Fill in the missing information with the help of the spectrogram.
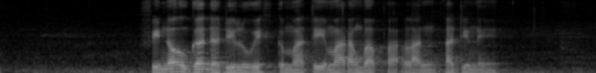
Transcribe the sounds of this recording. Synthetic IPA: finouɡadadiluwɪhɡ̥əmat̪imaɾaŋbapa̰ʔlanadine

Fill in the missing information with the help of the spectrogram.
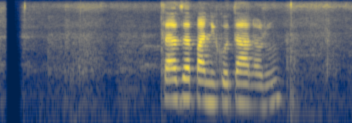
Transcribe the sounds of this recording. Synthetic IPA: t̪ad͡zapanikot̪alɦʌɾu

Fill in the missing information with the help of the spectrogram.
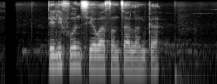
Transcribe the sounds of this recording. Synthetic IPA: ʈelipʰonsewasʌnt͡salʌnka

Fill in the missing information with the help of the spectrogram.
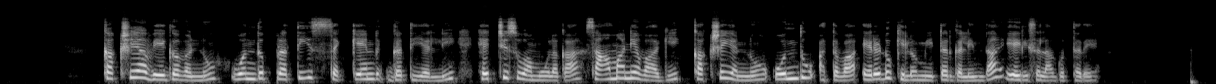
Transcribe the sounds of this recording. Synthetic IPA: kɐkʂɛjɐʋɛːɡɐʋɐnːuond̪upɾɐt̪isekeɳɖɡɐt̪ijɐlːihet͡ʃːisuʋɐmuːlɐkɐsaːmaːnjɐʋaːɡikɐkʂɛjɐnːuo̞nd̪uʔɐt̪ʰɐʋaːʔɛɾɐɽukilo̞ːmiːʈɐɾɡɐɭind̪ɐeːɾisɐlaːɡut̪ːɐd̪e̞

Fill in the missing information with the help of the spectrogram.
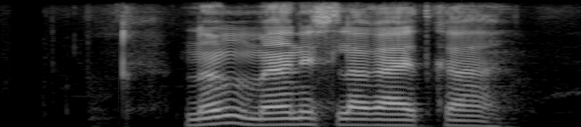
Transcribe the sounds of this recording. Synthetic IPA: nʌŋɡmanislʌɡaet̪kʰa

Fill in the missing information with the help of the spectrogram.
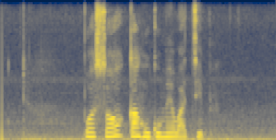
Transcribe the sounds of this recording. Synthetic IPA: pɔsɔkaŋɦukumewad̥ʒ̥ɪ̤p̚

